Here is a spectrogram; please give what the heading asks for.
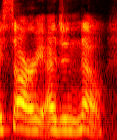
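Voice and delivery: plain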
